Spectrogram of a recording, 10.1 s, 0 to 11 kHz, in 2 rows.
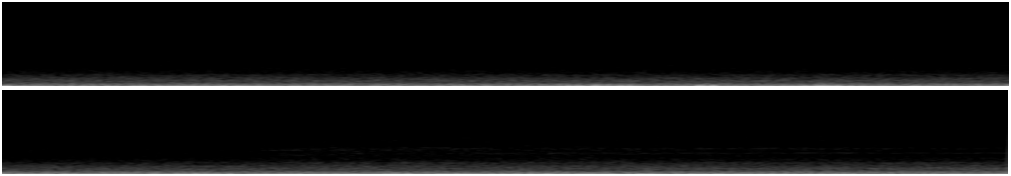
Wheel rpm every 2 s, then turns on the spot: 0, 0, 0, 0, 0.
none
